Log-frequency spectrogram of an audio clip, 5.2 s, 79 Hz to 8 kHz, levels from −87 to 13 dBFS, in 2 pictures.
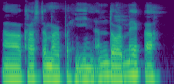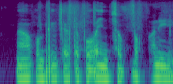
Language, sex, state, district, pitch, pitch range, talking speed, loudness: Mizo, male, Mizoram, Aizawl, 110 Hz, 105-115 Hz, 195 wpm, -18 LUFS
